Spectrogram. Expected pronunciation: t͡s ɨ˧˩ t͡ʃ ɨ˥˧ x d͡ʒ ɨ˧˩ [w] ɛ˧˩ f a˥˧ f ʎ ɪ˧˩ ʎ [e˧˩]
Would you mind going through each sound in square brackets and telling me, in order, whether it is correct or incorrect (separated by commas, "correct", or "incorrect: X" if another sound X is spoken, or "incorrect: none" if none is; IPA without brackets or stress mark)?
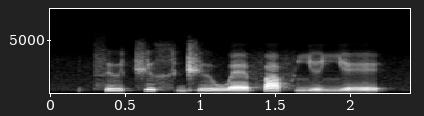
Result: correct, correct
